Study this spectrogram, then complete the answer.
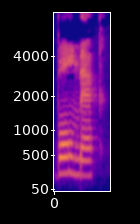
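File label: "bull-neck", English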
